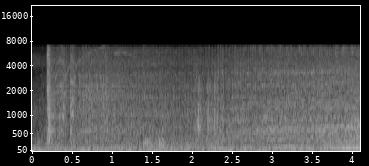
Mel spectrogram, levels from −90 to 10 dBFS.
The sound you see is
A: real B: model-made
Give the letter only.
A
